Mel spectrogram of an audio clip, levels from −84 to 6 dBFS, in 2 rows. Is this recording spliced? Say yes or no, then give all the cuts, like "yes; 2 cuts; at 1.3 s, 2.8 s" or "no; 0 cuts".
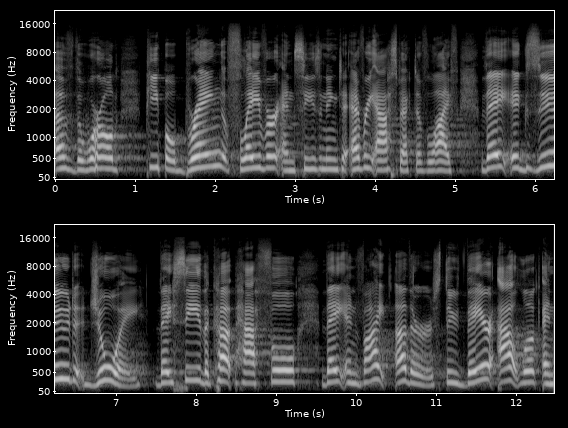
yes; 1 cut; at 7.4 s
